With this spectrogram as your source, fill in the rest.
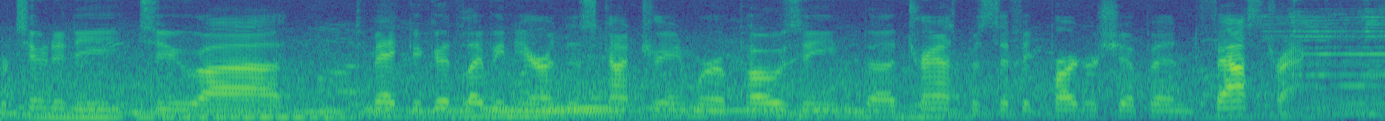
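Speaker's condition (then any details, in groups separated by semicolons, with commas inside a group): No condition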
